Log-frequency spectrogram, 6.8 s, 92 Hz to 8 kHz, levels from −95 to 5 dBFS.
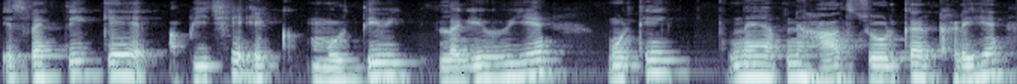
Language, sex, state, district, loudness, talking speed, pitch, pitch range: Hindi, male, Jharkhand, Deoghar, -16 LUFS, 150 wpm, 140 Hz, 125-155 Hz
